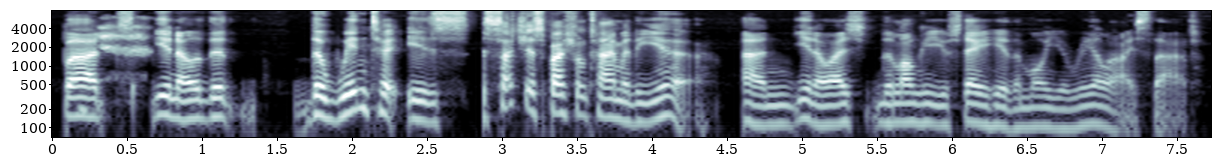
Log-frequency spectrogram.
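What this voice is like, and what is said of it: Non-Canadian foreign accent. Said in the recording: “you probably recognize from my accent, I'm not originally from Canada.”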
